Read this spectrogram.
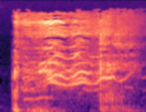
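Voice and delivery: very high-pitched giggle; high squealing laugh. Real, not acted. Laughing after joke.

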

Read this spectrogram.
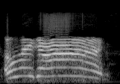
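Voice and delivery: very high, loud, slow squeal; imitating the host's delighted recognition; squealed oh my God. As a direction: stretch it out in a giddy squeal. Celebrity recognizing caller.

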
